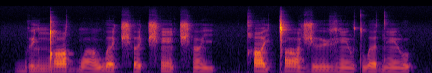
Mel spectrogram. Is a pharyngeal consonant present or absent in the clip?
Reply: absent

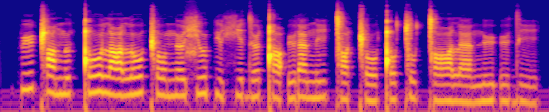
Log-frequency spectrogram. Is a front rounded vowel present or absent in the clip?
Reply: present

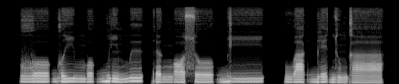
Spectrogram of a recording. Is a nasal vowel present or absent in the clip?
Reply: present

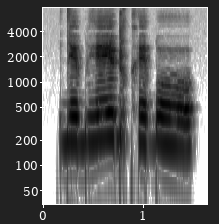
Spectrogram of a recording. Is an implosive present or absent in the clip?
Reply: present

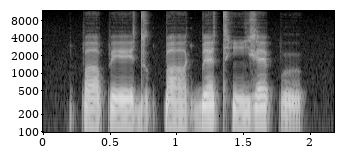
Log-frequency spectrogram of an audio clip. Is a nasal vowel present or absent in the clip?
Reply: present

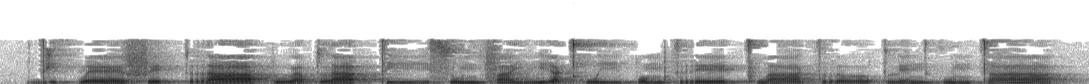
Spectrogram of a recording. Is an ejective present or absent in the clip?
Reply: absent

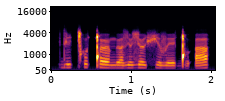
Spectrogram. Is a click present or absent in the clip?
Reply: present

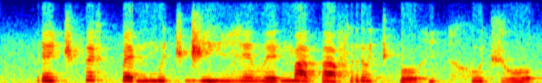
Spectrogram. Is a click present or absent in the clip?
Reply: absent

